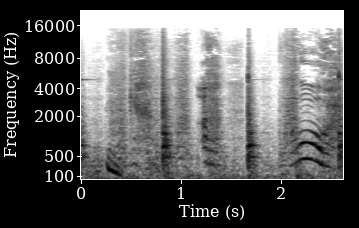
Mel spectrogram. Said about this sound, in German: Sägen ist ganz schön anstrengend.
